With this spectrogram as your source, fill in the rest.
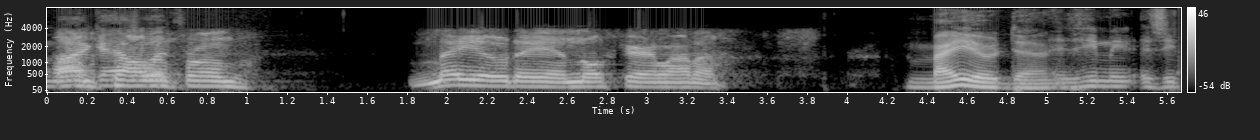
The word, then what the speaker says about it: Mayodan: from Mayodan, North Carolina. Mayodan. Is he trying to say Maiden?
